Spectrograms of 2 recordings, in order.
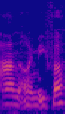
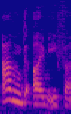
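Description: First: The final D of 'and' is dropped. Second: The final D of 'and' is clearly pronounced. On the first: The speaker calls it wrong. "not an I'm Aoife" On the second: The speaker calls it right. "I meant and I'm Aoife"

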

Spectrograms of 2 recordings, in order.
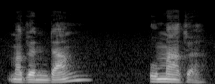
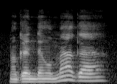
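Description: First: It is said in a plain, neutral tone. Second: It is said in a cheery, bright tone.

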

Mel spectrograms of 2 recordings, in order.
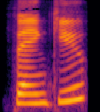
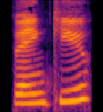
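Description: No difference in how they are said.

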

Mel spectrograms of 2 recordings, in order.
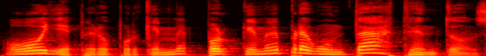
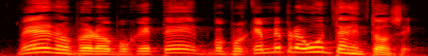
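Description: First: It is said in a mild, gentle tone. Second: It is said in a harsh, snappy tone.

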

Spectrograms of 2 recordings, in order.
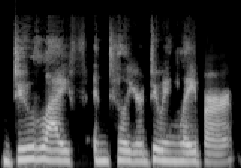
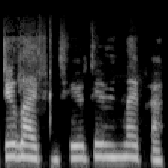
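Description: First: It is said in the speaker's ordinary accent. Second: It is said in an Australian accent.

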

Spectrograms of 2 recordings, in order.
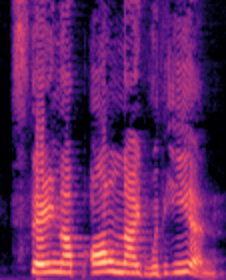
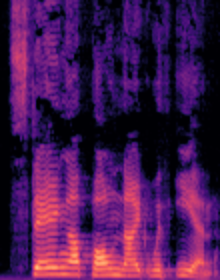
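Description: First: The line is said with strong, charged feeling. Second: The line is said calmly, without much feeling.

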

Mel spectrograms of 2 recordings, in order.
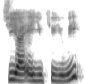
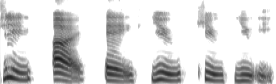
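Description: First: The letters are spelled out quickly. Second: The letters are spelled out slowly.

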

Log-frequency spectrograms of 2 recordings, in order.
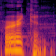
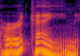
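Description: First: The name is said the local way. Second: The name is said the common, everyday way. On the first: The speaker calls it right. "It's Hurricane" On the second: The speaker calls it wrong. "It's not Hurricane"

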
